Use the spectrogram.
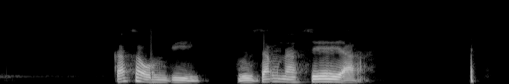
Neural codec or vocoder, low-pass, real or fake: vocoder, 44.1 kHz, 80 mel bands, Vocos; 5.4 kHz; fake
